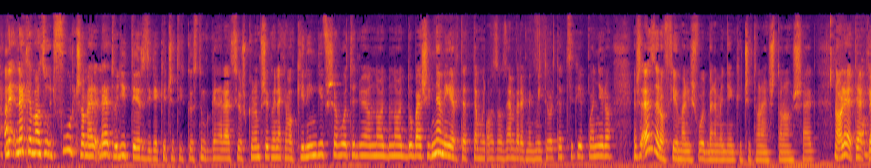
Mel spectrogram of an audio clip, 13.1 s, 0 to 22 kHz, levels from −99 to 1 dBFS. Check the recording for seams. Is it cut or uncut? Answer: cut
